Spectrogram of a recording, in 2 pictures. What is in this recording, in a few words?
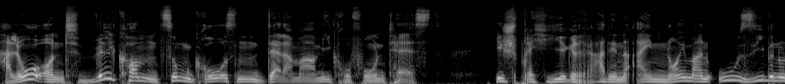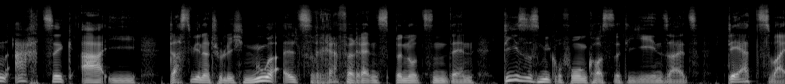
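speech male, Neumann U87Ai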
